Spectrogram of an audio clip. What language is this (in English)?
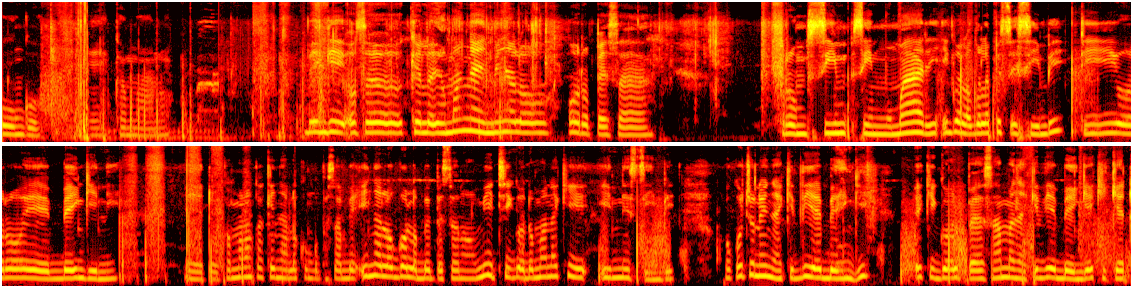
Luo (Kenya and Tanzania)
